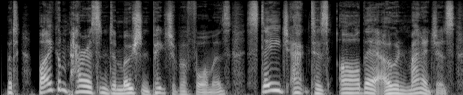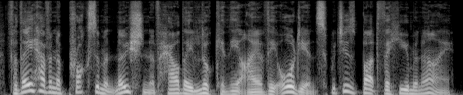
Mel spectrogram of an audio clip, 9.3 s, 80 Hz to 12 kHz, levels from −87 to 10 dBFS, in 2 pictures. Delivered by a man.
Yes: male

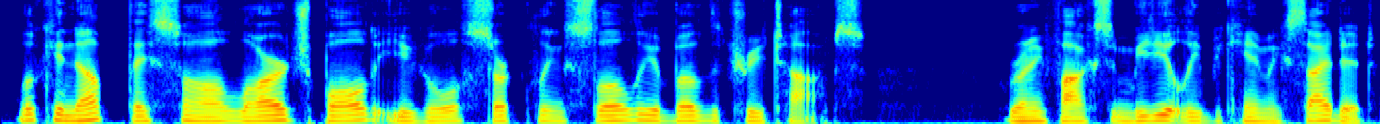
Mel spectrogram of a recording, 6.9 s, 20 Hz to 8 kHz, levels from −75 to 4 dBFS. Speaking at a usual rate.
Yes: average, 165 wpm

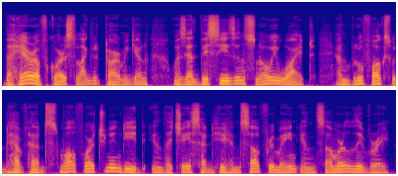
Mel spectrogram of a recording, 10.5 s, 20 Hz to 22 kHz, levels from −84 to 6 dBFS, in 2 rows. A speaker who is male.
Yes: male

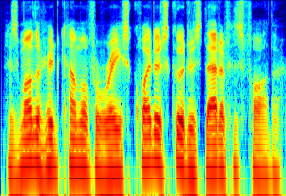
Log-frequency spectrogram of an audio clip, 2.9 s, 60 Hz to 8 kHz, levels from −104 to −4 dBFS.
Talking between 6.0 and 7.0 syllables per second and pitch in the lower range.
Yes: 6.6 syllables/s; low, 110 Hz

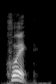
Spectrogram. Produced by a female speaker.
No: male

